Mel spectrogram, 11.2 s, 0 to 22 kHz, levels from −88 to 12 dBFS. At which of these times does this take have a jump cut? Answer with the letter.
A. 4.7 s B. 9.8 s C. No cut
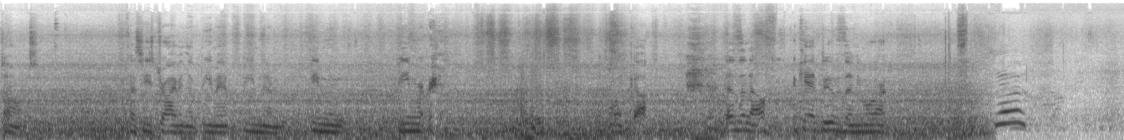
B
